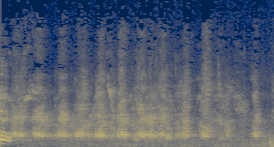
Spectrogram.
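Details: Crested myna (Acridotheres cristatellus) calling: harsh, grating, croak-like notes in a rapid run of about four per second, mid-pitched and scratchy, with faint background noise.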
